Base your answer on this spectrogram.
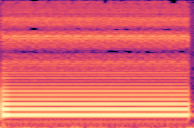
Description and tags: Old realistic concertmate soundbanks. Mic recorded. The filename designates the sound number on the actual keyboard.
concertmate, keyboard, lofi, radioshack, realistic, samples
